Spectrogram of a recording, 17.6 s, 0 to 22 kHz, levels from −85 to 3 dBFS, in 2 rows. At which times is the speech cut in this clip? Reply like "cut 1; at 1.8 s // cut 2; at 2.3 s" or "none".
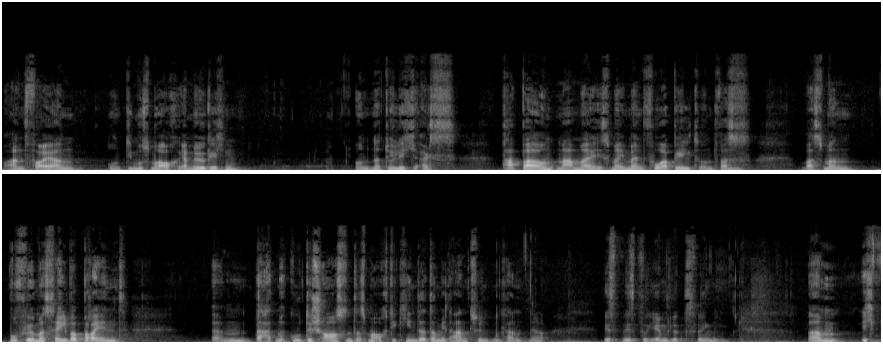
cut 1; at 15.1 s

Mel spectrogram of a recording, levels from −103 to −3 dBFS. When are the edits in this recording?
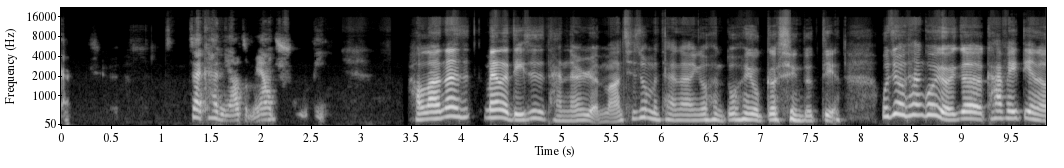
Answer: none

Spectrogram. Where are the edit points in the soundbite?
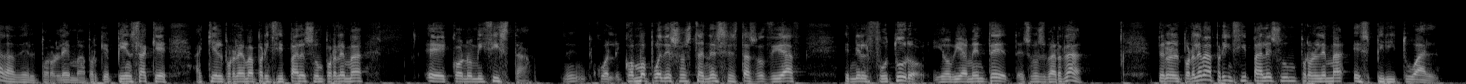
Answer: none

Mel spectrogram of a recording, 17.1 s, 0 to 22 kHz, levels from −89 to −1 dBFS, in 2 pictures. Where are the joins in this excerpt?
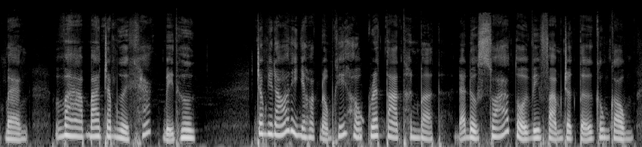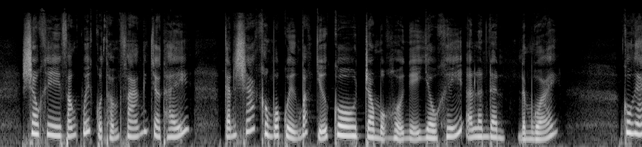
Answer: cut 1; at 3.3 s

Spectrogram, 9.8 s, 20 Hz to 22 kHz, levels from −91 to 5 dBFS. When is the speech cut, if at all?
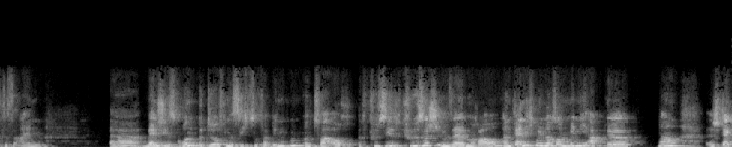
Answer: cut 1; at 6.7 s

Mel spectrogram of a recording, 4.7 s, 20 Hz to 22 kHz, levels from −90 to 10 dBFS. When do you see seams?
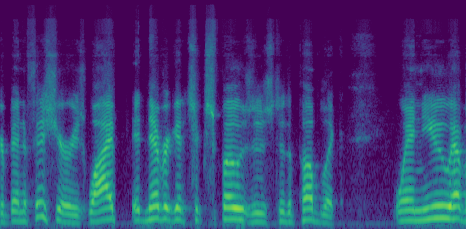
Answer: cut 1; at 1.1 s

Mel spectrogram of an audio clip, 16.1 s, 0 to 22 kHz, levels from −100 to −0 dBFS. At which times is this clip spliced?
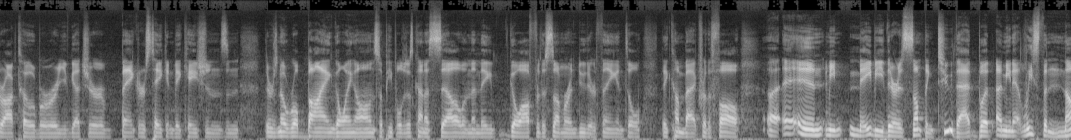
cut 1; at 12.4 s

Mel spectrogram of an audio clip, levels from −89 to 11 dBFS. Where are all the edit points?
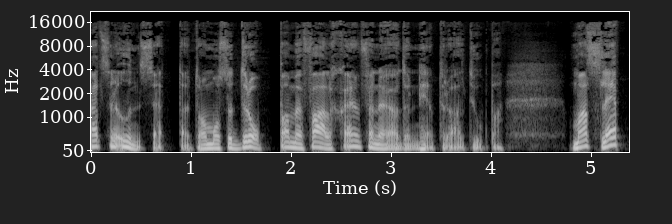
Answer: none

